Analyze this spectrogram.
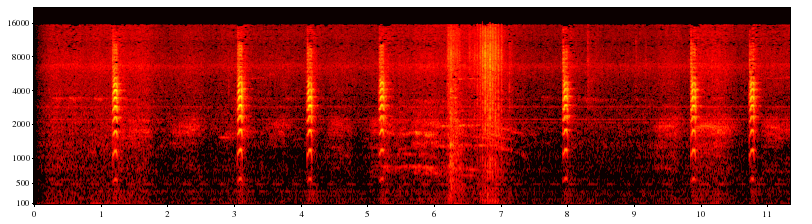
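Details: Caged zebra finches calling: short nasal, harmonic beeps repeated roughly every one to two seconds over about eleven seconds, with a softer rasping burst near the middle and quiet room background.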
